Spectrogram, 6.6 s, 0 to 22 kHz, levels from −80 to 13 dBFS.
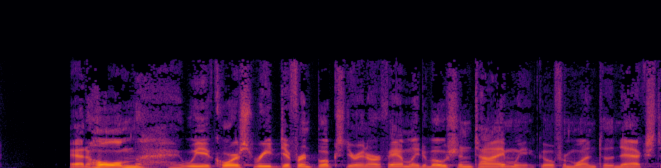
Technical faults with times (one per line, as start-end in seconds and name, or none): none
